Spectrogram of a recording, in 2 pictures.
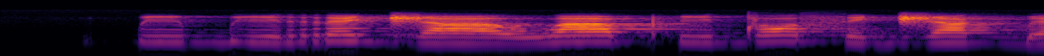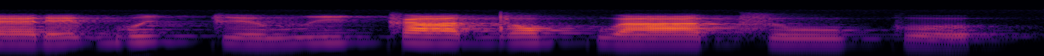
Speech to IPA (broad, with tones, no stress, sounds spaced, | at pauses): k͡p i˨ ɓ i˨ r ɛ˦ d͡ʒ aː˨ w a˦ pʰ i˨ d ɔ˦ s ɪ˨ d͡ʒ a˦ ɡ͡b ɛ˨ ɾ e˦ ɡʷ i˦ k ɪ˨ β i˦ k a˦ d ɔ˦ kʷ aː˨ t͡s uː˨ k ʊ˨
